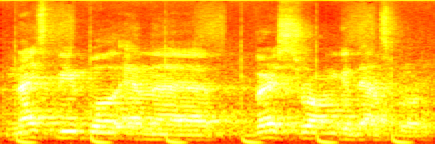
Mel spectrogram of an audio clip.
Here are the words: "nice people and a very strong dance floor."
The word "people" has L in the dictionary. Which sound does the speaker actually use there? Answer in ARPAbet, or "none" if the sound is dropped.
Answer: L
